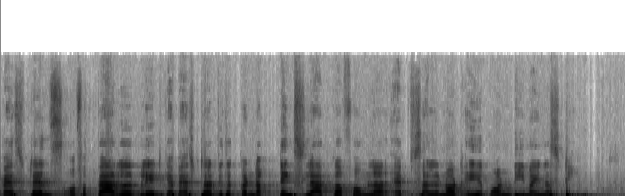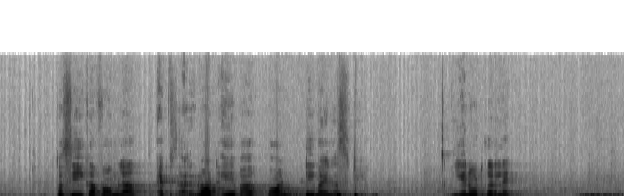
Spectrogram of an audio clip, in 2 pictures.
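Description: A man explains calmly, close to a microphone.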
